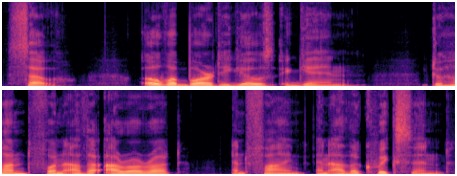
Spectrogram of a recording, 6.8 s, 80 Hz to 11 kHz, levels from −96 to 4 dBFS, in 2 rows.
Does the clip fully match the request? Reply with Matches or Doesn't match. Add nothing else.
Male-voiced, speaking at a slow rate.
Matches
